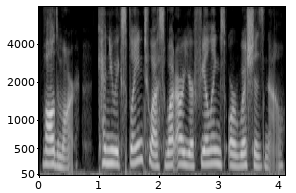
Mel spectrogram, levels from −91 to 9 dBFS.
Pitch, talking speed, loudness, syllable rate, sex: 215 Hz, 190 wpm, -20 LUFS, 5.0 syllables/s, female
